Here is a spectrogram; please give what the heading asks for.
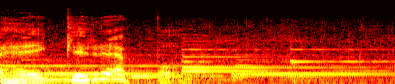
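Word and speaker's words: Heikki Repo: Created by Heikki Reppo. That's, by the way, that's how you pronounce that, Heikki Reppo.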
